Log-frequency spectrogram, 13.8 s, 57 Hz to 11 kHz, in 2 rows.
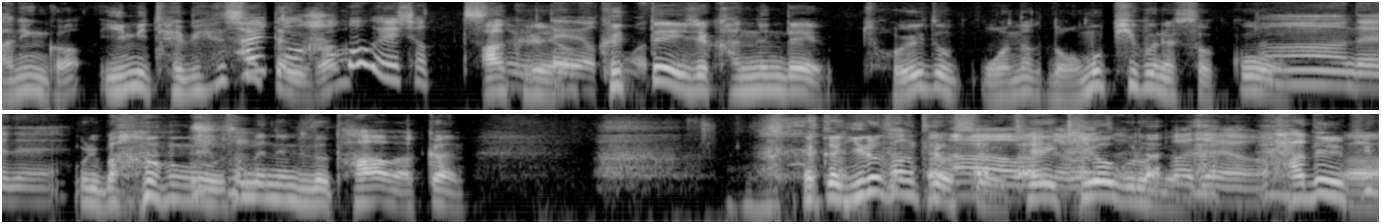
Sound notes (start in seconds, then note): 9.8 sigh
